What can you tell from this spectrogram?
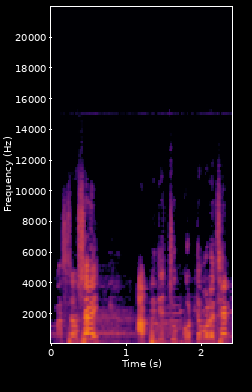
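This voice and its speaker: A man's voice: very high voice, fairly even intonation, fast talker, pushed and bright, full character voice. A man playing a whiny schoolboy who keeps bursting into folk song, in a comedy sketch. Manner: whiny, breaks into folk singing. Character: whiny sing-song schoolboy pupil, male. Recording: echoey hall reverb, faint music.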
